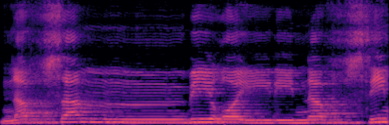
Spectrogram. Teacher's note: اب یہاں پر آپ لوگ یہ چھوٹی میم دیکھ رہے ہیں، تنوین کے فوراً بعد با آ گئی ہے، تو یہاں تنوین میں جو نون کی آواز ہے اس کو ہم نے میم کے ساتھ بدل کر ادا کرنا ہے، اس کو کہتے ہیں اقلاب کرنا۔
